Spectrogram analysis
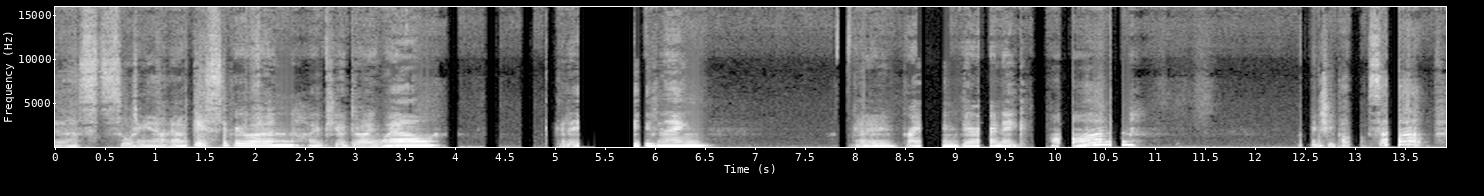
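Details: Adult woman speaking; normal speech.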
